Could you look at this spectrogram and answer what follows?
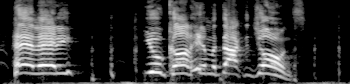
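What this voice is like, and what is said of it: Poor put-on Chinese child accent. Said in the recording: “That was the worst small Chinese accent ever.”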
